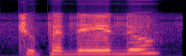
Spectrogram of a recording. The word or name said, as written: Chupa Dedo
